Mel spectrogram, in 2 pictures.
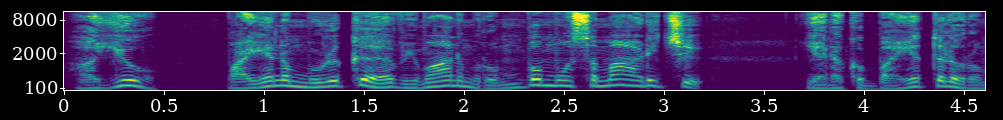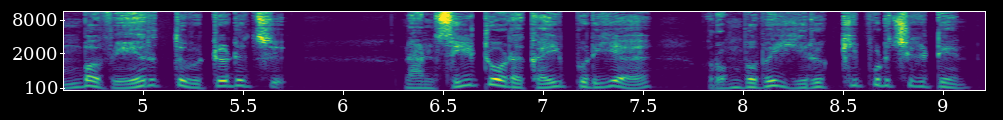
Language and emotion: Tamil, fearful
